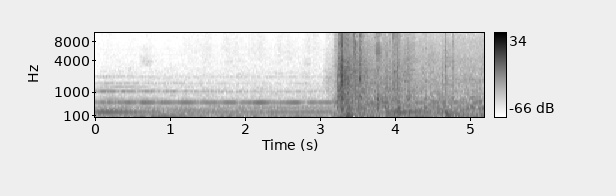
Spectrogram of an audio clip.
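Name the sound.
door opening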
